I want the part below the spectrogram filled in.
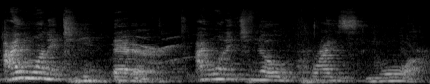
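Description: An older woman gives a church testimony into a handheld mic, unhurried and a little low, climbing now and then into fervent bursts. Her voice carries from a distance through an echoing sanctuary, with a faint hiss underneath. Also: lively intonation. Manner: earnest, building to fervent bursts. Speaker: church minister. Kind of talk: testimony speech. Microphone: handheld mic, far camera. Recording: roomy church sound from far off.

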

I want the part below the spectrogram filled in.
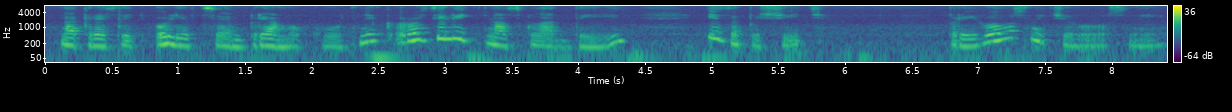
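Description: A woman's voice: mid-range voice, vocal fry, a little hiss or hum, rough recording. A woman primary school teacher giving a recorded video lesson to young pupils, patiently explaining, asking questions and praising answers.

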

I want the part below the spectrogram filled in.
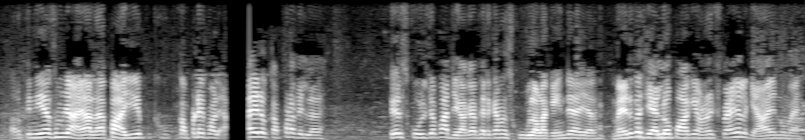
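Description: A man's voice: high-pitched, rapid-fire, pushed and bright. A man with a Punjabi accent hosting a casual vlog with exclamatory, slangy commentary and banter. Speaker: family vlogger hosting a wedding event. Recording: busy outdoor recording with crowd chatter. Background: crowd chatter outdoors.

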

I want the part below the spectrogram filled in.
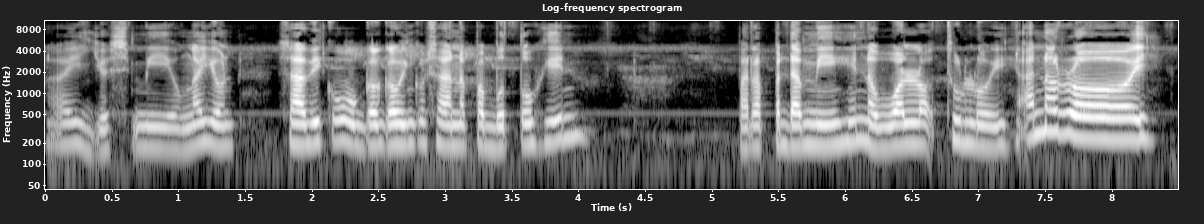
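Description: Filipino lady talking slow to her chickens outside, coaxing baby talk, phone held low. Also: steady tone, darkish tone. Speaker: vlogger feeding her pet chickens. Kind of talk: casual chat to pets and camera. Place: outdoors on a patio lawn. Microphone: handheld phone pointed down.

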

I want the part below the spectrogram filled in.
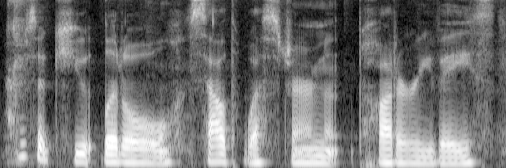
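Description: A thrift reseller vlogger chats to viewers while browsing the shelves of a large thrift store, recorded from her point of view on a body-worn camera mic. Her bass voice is gravelly and dark, steady in tone and slow. It's casual shop-with-me narration, and now and then she drops to a whisper.

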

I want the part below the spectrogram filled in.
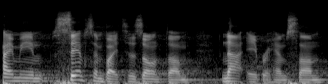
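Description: Dude retelling an old play in slang, says like a lot, voice in the middle, lots of hall echo. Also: male voice, mid-range voice, normal speed, fairly bright tone. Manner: laid-back slangy dude talk with many "like"s. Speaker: comic performer. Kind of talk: comic monologue retelling a play.

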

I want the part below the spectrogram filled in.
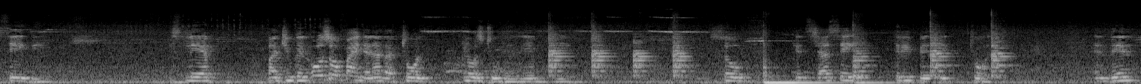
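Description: Giving a halting, friendly lecture-demonstration on drumming from a small stage hall, the young Zimbabwean-accented speaker talks without hurry and pauses often. His voice is a little high. The far-off camera recording of his stand mic picks up echo and noticeable noise.

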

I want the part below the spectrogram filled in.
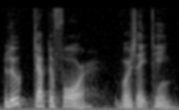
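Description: A man preaching a sermon as a pastor in a church, swinging from loud, fervent declarations to hushed, quiet asides. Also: medium pitch, expressive, slow.

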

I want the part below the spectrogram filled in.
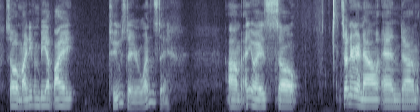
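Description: A man who is sick, chatting casually in a vlog as he edits videos, rambling with lots of fillers and correcting himself. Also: medium pitch. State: sick, with a sickly voice. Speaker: vlogger. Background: faint music playing.

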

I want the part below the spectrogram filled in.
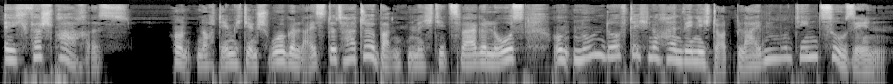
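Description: Storybook narrator, woman, husky, calm bedtime reading, dry. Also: mid-range voice, normal speed, dry recording. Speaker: audiobook narrator.

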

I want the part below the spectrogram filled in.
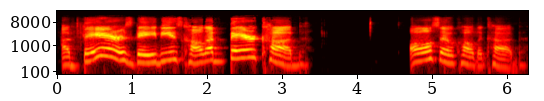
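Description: Unhurried, higher-voiced woman reading to a toddler. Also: big pitch swings, a bit bright. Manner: simple, deliberate phrasing with repetition and questions. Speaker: teacher reading a picture book aloud. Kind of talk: read-aloud for young children, like reading to a toddler. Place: living room sofa, indoors.

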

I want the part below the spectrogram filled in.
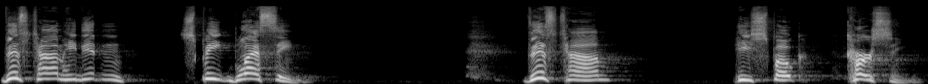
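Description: Very slow and very animated, with long pauses, a middle-aged pastor preaches in a high, fairly bright voice. The emphatic sermon, rich in repetition and rhetorical questions, was recorded in a church sanctuary with empty chairs.

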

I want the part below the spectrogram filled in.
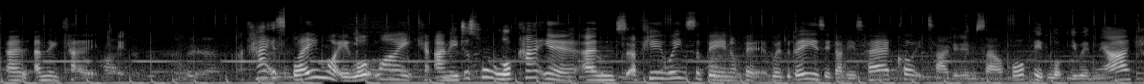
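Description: A middle-aged woman talks in an earnest, animated way during an outdoor interview. Her voice is mid-pitched, and clear music runs behind her. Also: moderate pace. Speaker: volunteer beekeeper. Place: outdoors, garden. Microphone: lapel.

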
